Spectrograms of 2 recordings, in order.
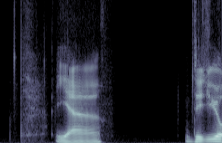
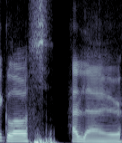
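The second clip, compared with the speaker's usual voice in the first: ordinary talk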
